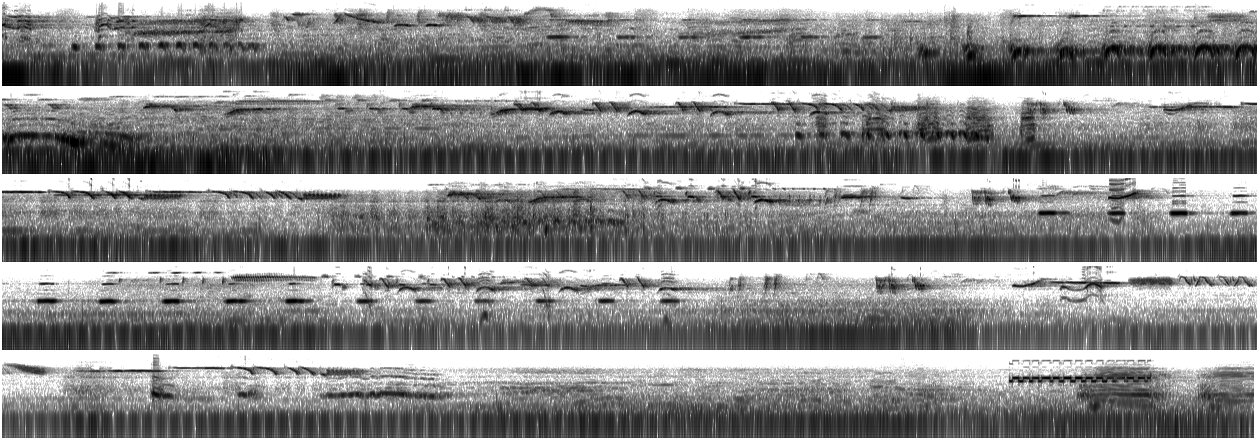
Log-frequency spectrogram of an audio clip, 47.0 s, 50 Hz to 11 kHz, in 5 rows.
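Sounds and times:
electronic bird-like chirps: 0.0 - 40.9, 45.2 - 46.9
low electronic hum: 0.0 - 47.0
short electronic beeps: 26.6 - 33.4, 45.2 - 46.4.

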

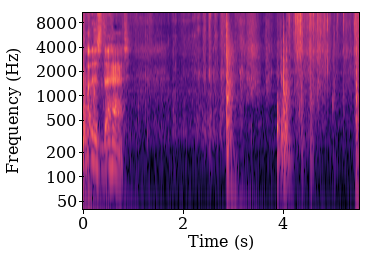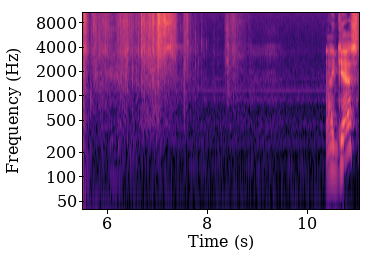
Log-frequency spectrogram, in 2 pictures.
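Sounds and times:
packaging crinkling and rustling: 1.1 - 8.7
cardboard knocks: 2.8 - 3.2, 3.9 - 4.7, 5.4 - 5.8.

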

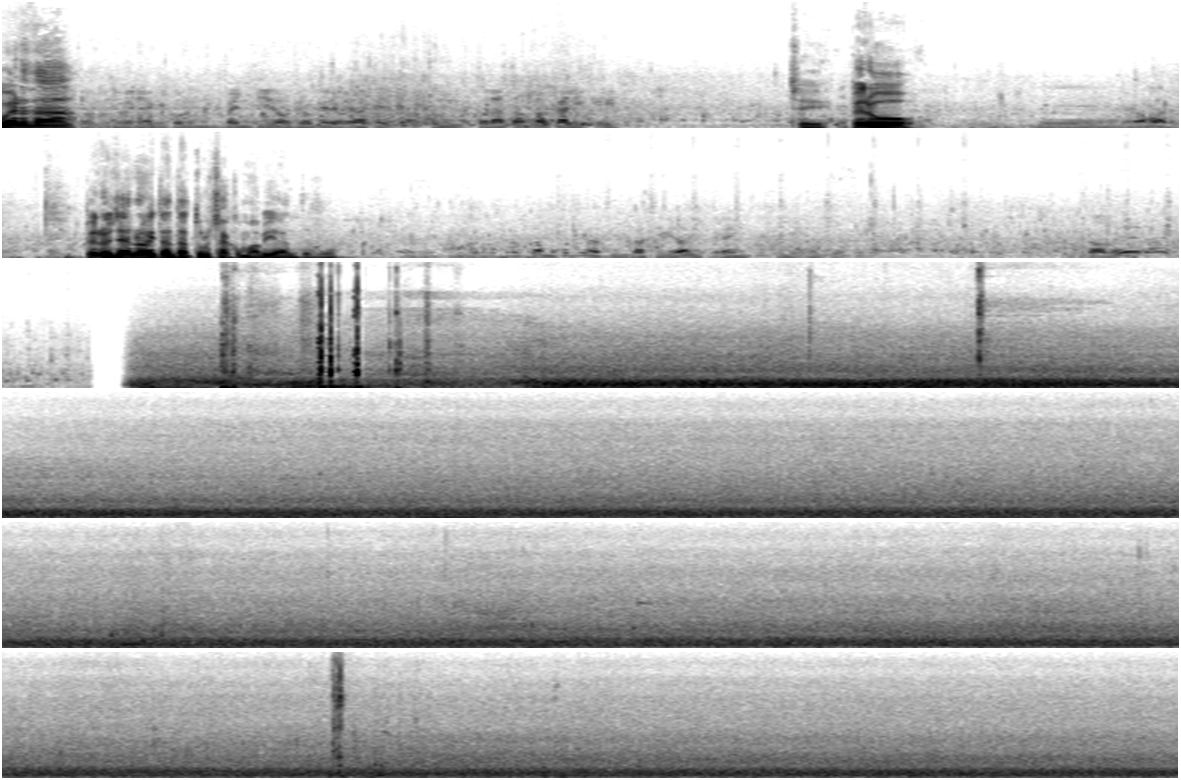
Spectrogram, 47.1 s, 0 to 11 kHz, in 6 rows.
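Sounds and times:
river water rushing over stones: 22.2 - 47.0.

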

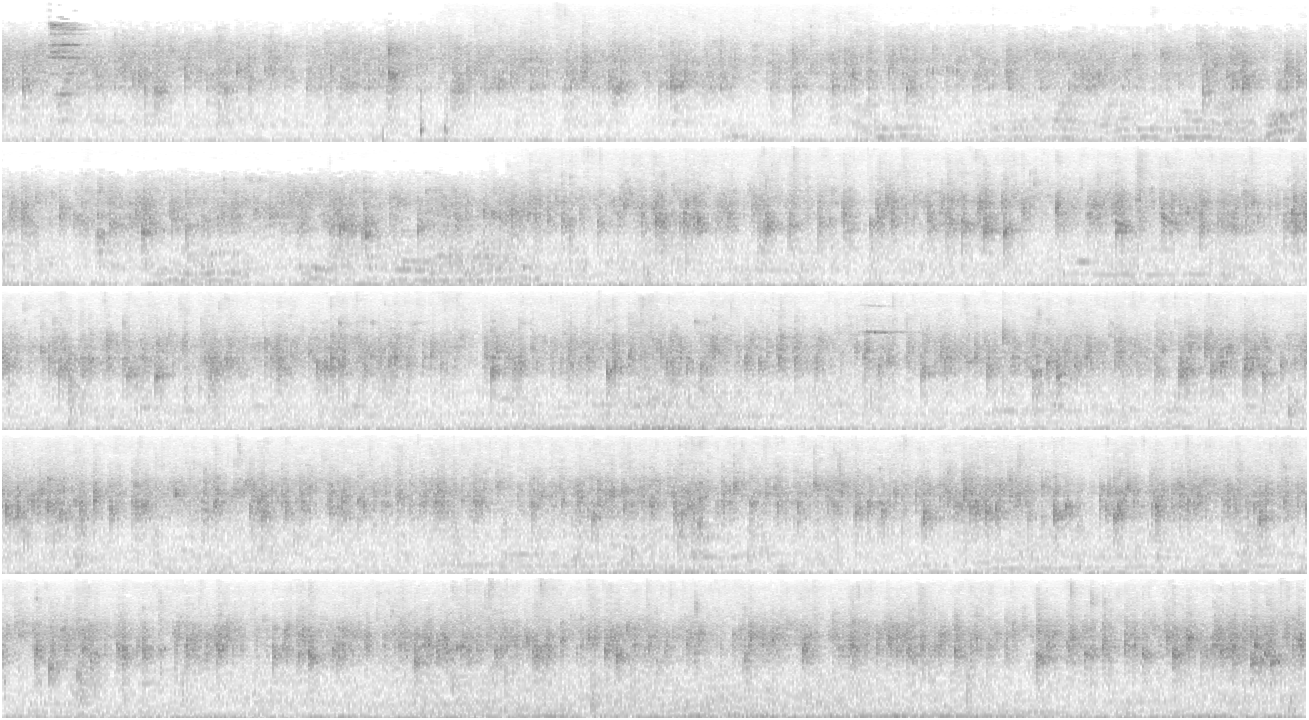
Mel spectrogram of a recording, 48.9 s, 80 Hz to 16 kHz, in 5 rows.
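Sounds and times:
fish sizzling in hot oil: 0.0 - 48.9
oil crackling pops: 2.8 - 3.6.

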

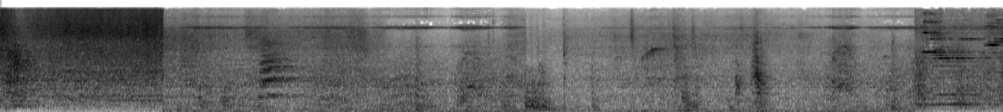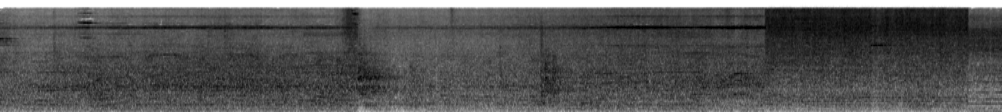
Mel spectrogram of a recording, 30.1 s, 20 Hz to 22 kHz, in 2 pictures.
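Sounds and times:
rising machine whine: 29.6 - 30.0.

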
